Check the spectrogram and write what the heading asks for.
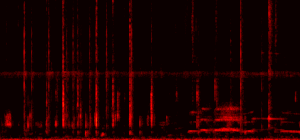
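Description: A rooster crowing once, a call of about two seconds that starts near the middle and tails off downward, over the steady small wet clicks of young macaques chewing jackfruit.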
